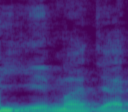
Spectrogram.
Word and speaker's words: Yemanja: Bonsoir chers abonnés, nous allons continuer notre série de vidéos sur Yemandia qui s'écrit Y e M A N J A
